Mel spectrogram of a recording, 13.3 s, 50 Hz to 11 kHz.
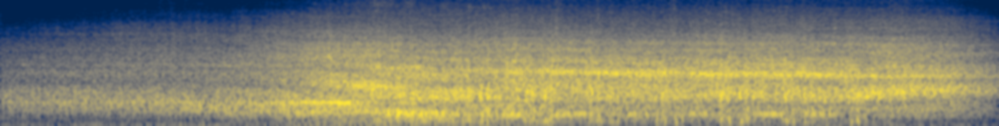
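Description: An InterCity train hauled by a MÁV V43 electric locomotive passing at speed. Its sound builds for about four seconds, then holds loud, with wheels clattering over the rail joints under a high whine that falls slightly in pitch, and dies away just before the end.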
